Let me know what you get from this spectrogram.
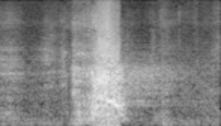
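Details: A single sharp, loud bark from a deaf male dog, taught to potty on cue, just before a car ride. One short burst, with quiet room sound before and after.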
